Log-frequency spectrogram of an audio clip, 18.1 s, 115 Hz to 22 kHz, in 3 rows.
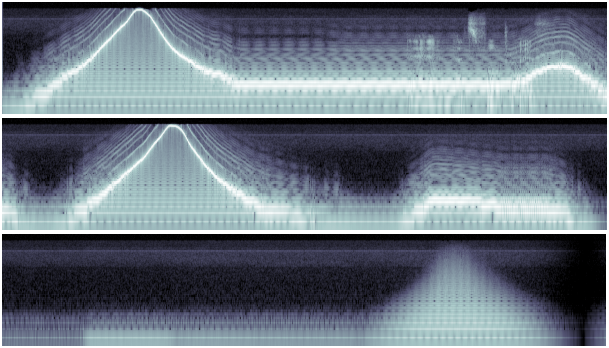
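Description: SVF-1 state-variable filter on a synthesizer at full resonance with a little drive, which makes it slightly gritty. Its cutoff is swept by hand over a steady low note, so a whistling resonant peak glides up to a piercing top and back down twice. It then runs quieter, with one shorter sweep up and down near the end.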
